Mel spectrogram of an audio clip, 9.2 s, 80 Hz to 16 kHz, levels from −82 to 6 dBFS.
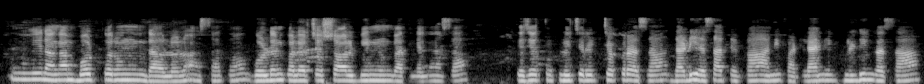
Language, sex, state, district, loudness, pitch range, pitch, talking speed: Konkani, female, Goa, North and South Goa, -16 LUFS, 195-210 Hz, 200 Hz, 170 wpm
